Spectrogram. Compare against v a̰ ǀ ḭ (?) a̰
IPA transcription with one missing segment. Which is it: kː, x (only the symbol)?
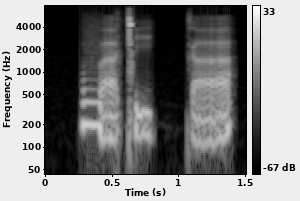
kː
